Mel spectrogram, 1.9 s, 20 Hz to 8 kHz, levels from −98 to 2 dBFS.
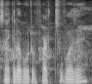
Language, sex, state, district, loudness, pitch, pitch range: Assamese, male, Assam, Hailakandi, -21 LUFS, 100 Hz, 100-110 Hz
